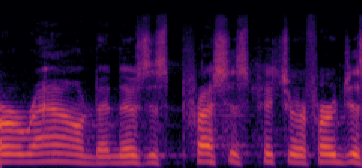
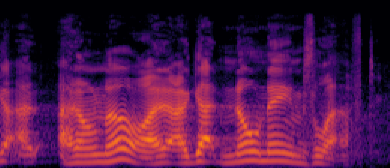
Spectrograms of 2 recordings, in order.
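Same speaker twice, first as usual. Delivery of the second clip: put-on slow, halting, drawn-out four-year-old voice; 7 dB louder than usual. Retelling what a four-year-old said when asked for a name: imitating a four-year-old. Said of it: "four-year-old, she's like".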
